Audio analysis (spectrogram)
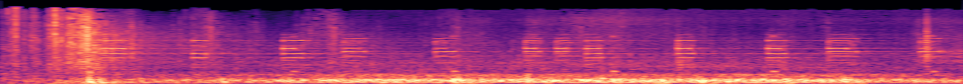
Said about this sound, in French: Me voici dans la voiture de Georges Courrèges. Il est venu me chercher à la gare de Nîmes, dans le sud de la France.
